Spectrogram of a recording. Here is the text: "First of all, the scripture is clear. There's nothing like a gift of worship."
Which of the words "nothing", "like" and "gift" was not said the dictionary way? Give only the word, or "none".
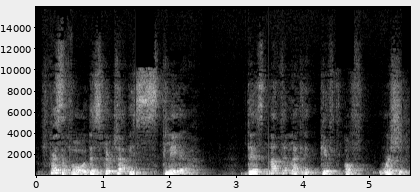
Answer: none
